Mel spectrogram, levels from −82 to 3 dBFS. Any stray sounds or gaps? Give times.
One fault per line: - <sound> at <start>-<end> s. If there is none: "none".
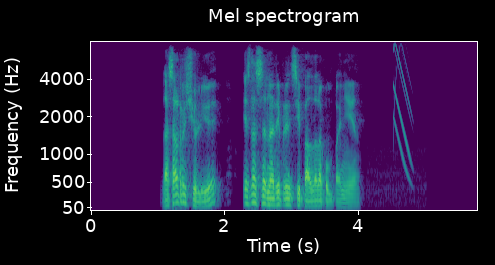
- chirp at 4.5-4.9 s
